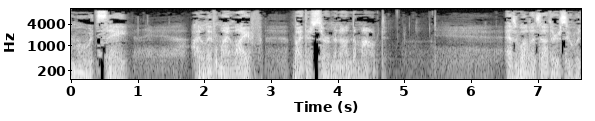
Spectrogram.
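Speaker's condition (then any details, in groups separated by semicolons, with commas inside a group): Vocal cord paralysis, unilateral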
